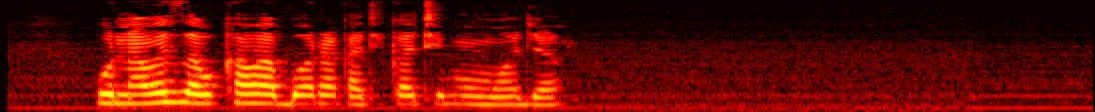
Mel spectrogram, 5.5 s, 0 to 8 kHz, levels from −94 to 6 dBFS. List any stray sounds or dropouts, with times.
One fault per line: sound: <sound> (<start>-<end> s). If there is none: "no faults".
no faults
